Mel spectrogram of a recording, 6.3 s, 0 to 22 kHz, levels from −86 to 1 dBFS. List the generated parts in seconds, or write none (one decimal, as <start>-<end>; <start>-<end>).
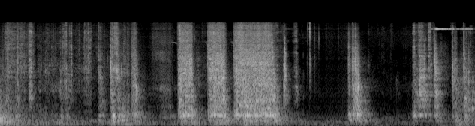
1.7-2.3; 4.1-4.8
